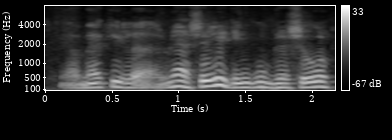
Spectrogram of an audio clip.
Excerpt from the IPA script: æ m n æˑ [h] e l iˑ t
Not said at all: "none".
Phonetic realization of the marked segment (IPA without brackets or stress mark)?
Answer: s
